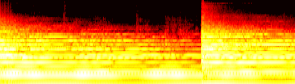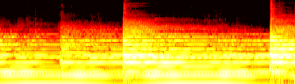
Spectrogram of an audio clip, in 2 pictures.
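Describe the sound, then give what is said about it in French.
Cathedral belfry church bell ringing: loud clanging strokes at slow, even intervals, each a bright metallic strike that hums on in a long, rich sustain and overlaps the next, with no voices. “Reconnaître une cloche,”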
